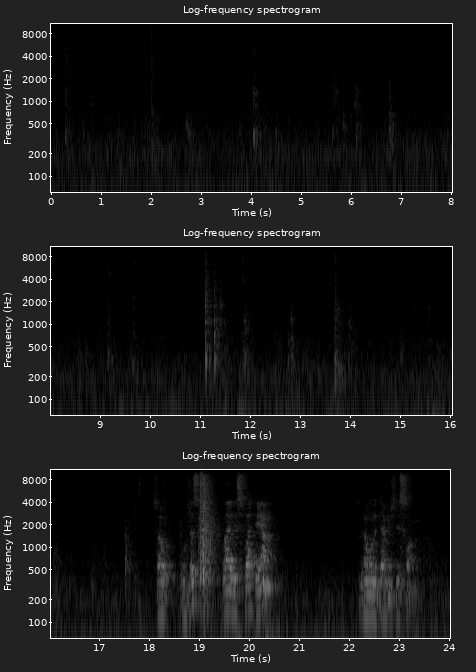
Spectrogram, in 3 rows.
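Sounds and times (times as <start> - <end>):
faint clicks and taps: 11.1 - 18.7.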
